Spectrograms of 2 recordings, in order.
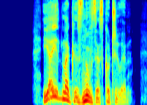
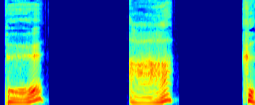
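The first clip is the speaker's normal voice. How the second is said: letter by letter, long pauses between; grave, careful sounding-out of letters; slow solemn spelling; slower than usual. A narrator's reading. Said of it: "Bardzo uroczyście i bardzo powoli przeliterowała".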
